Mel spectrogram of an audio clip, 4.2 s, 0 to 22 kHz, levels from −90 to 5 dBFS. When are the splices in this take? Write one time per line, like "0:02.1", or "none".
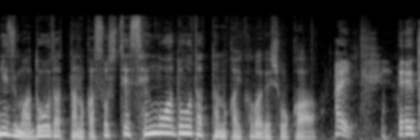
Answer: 0:03.2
